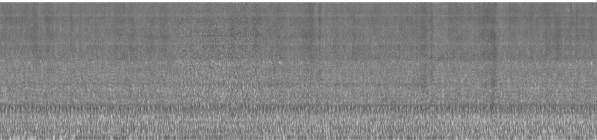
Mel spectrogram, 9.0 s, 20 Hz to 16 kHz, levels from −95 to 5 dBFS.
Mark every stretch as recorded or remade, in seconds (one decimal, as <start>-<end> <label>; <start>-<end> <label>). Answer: 0.0-2.7 remade; 2.7-3.9 recorded; 3.9-9.0 remade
